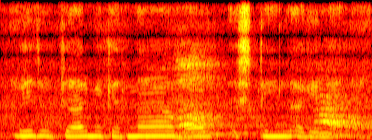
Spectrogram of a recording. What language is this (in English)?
Bhojpuri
